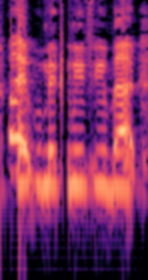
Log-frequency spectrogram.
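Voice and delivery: hammed-up tearful guilt trip; imitating a crying, emotionally blackmailing latecomer; mock crying. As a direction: pretend to sob through the complaint. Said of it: "She will cry sometimes and blackmail them".

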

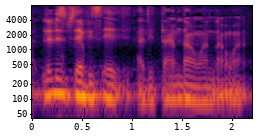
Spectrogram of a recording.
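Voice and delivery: low, muttered mockery of a distracted churchgoer; mock the phone-scrolling youth in a low mutter. Preacher mocks distracted young people with a low mutter.

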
